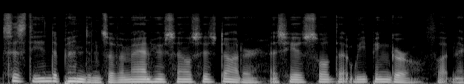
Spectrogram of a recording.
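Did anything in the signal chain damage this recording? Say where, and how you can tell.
No, nothing in the chain audibly damaged this speech.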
